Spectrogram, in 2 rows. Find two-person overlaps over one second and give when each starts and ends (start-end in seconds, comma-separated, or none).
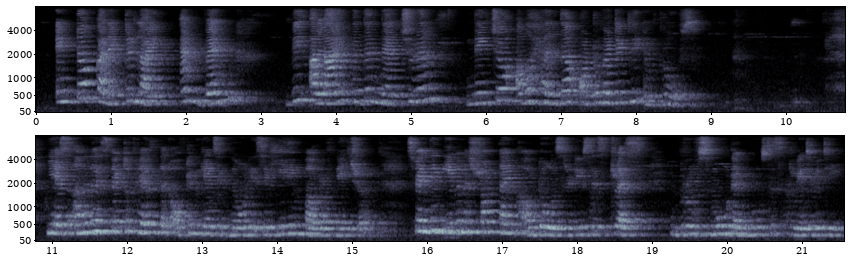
none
